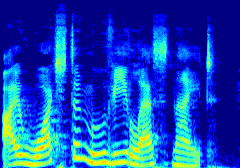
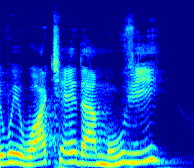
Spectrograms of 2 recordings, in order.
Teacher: you're gonna connect the T sound with ah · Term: linking sound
